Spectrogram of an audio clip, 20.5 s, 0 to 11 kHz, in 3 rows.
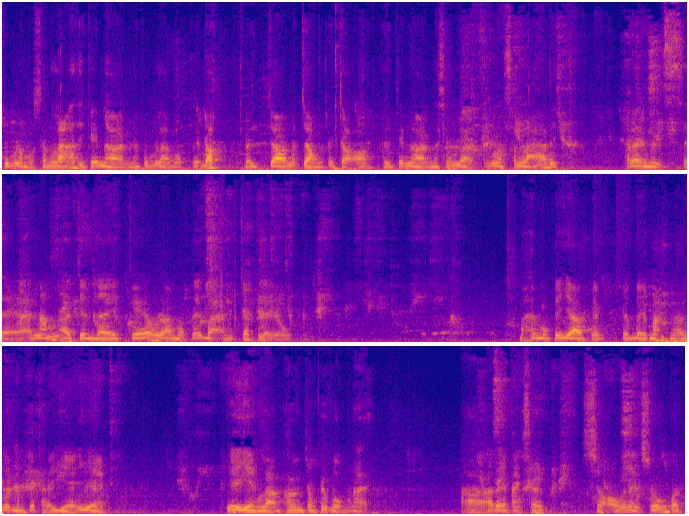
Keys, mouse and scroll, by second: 1.0 click, 3.8-6.3 shift+middle drag, 6.3 click, 7.7-9.1 drag, 10.2-13.7 drag, 17.5-20.5 drag.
